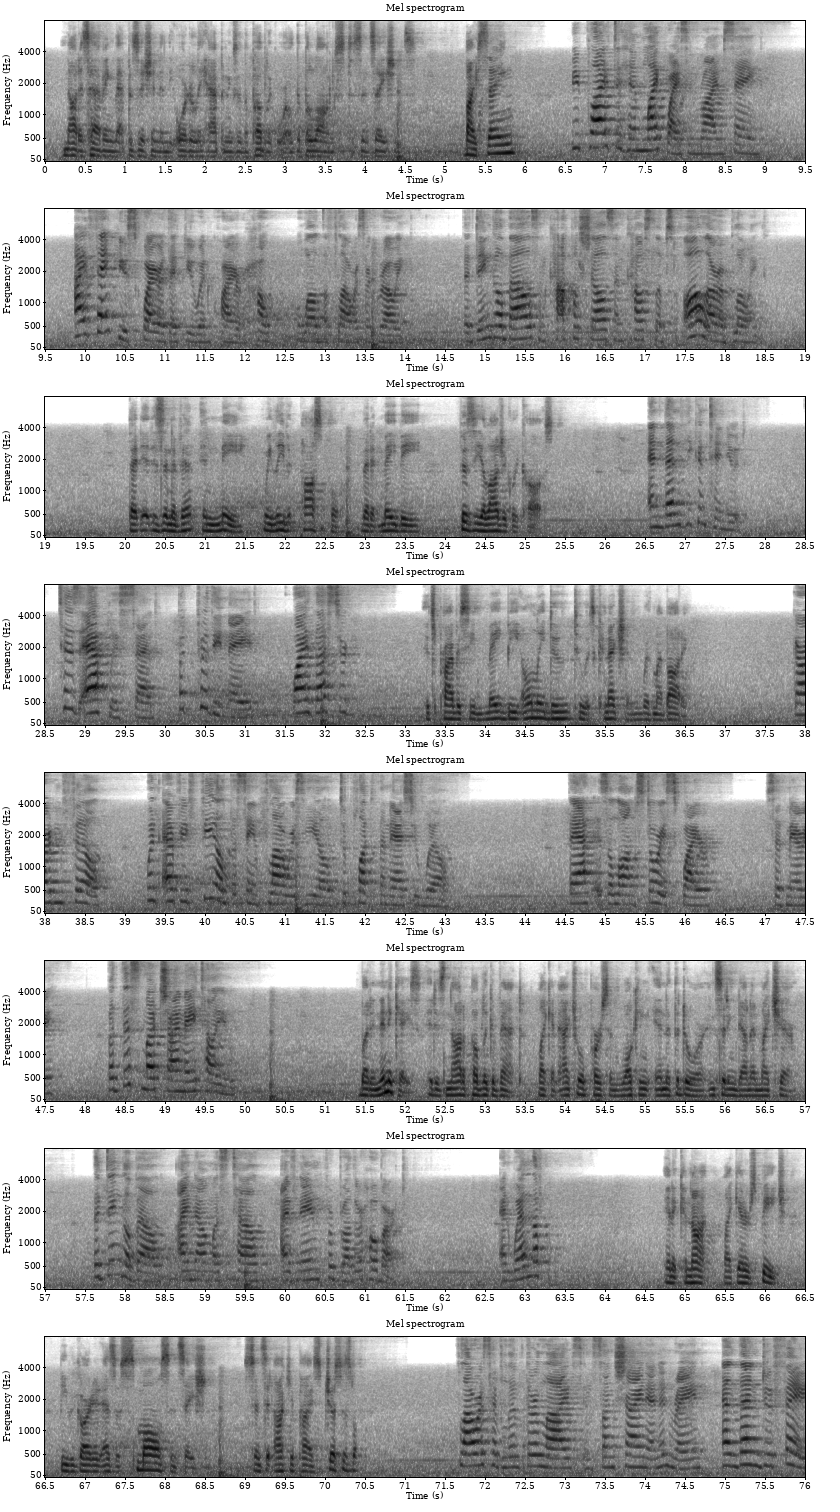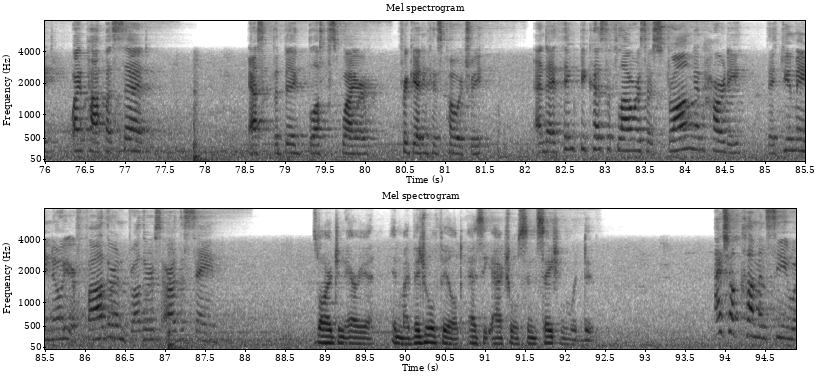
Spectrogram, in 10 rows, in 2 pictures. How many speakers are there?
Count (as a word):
two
